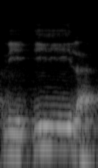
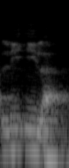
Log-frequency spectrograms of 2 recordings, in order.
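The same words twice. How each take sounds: First: The vowel after the glottal stop is held long. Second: The vowel after the glottal stop is cut short. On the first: The speaker calls it right. "hamzah di awal hadirin setelah lam baca panjang" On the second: The speaker calls it wrong.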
